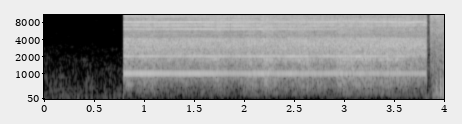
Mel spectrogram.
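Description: Trim router running and cutting wood along a straightedge guide: a loud, steady high whine over cutting noise that starts suddenly about a second in and breaks up briefly near the end.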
